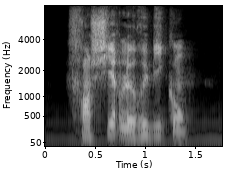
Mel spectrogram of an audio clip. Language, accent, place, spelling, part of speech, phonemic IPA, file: French, France, Lyon, franchir le Rubicon, verb, /fʁɑ̃.ʃiʁ lə ʁy.bi.kɔ̃/, LL-Q150 (fra)-franchir le Rubicon.wav
- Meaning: to cross the Rubicon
